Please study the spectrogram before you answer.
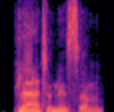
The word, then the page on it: Platonism: Indian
